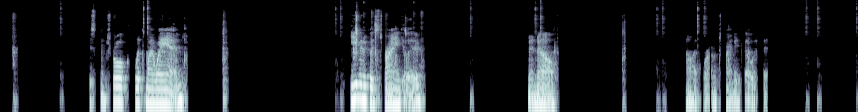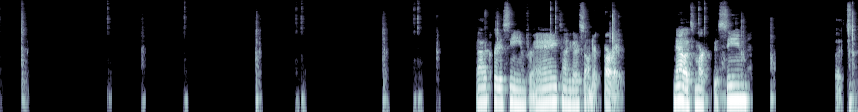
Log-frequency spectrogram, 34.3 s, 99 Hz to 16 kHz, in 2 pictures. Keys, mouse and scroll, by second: 0.0 ctrl+z, 1.0 ctrl+click, 2.8 ctrl+click, 3.3 scroll up 1, 3.9 shift+middle click, 4.5 ctrl+middle click, 5.2 ctrl+click, 7.1 shift+click, 7.2 shift+middle click, 7.5 scroll up 1, 8.2 shift+middle click, 9.3 shift+click, 10.6 ctrl+click, 11.2 middle click, 11.3 middle click, 11.7 scroll up 1, 12.0 shift+middle click, 12.5 ctrl+middle click, 13.1 ctrl+click, 13.9 ctrl+click, 14.5-14.9 scroll up 1, 15.3 ctrl+click, 15.9 ctrl+click, 16.2 ctrl+click, 16.9 shift+click, 19.1 ctrl+click, 19.8 ctrl+z, 20.7 ctrl+click, 21.1 middle click, 21.8 shift+middle click, 22.3 ctrl+middle click, 23.0 ctrl+click, 23.7-24.0 scroll up 1, 24.3 shift+middle click, 24.8 ctrl+middle click, 25.3 ctrl+click, 25.9 middle click, 26.5 shift+middle click, 28.1 ctrl+click, 29.3 ctrl+e, 31.1 click, 31.5 scroll down 1, 31.8 Tab, 32.1-32.8 scroll down 1, 32.9 middle click, 33.4 Tab, 34.1 a.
